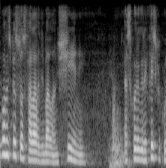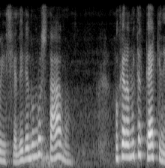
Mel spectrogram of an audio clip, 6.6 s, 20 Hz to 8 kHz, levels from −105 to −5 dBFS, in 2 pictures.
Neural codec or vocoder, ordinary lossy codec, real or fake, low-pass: codec, 24 kHz, 6 kbps, HILCodec; none; fake; 7.2 kHz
